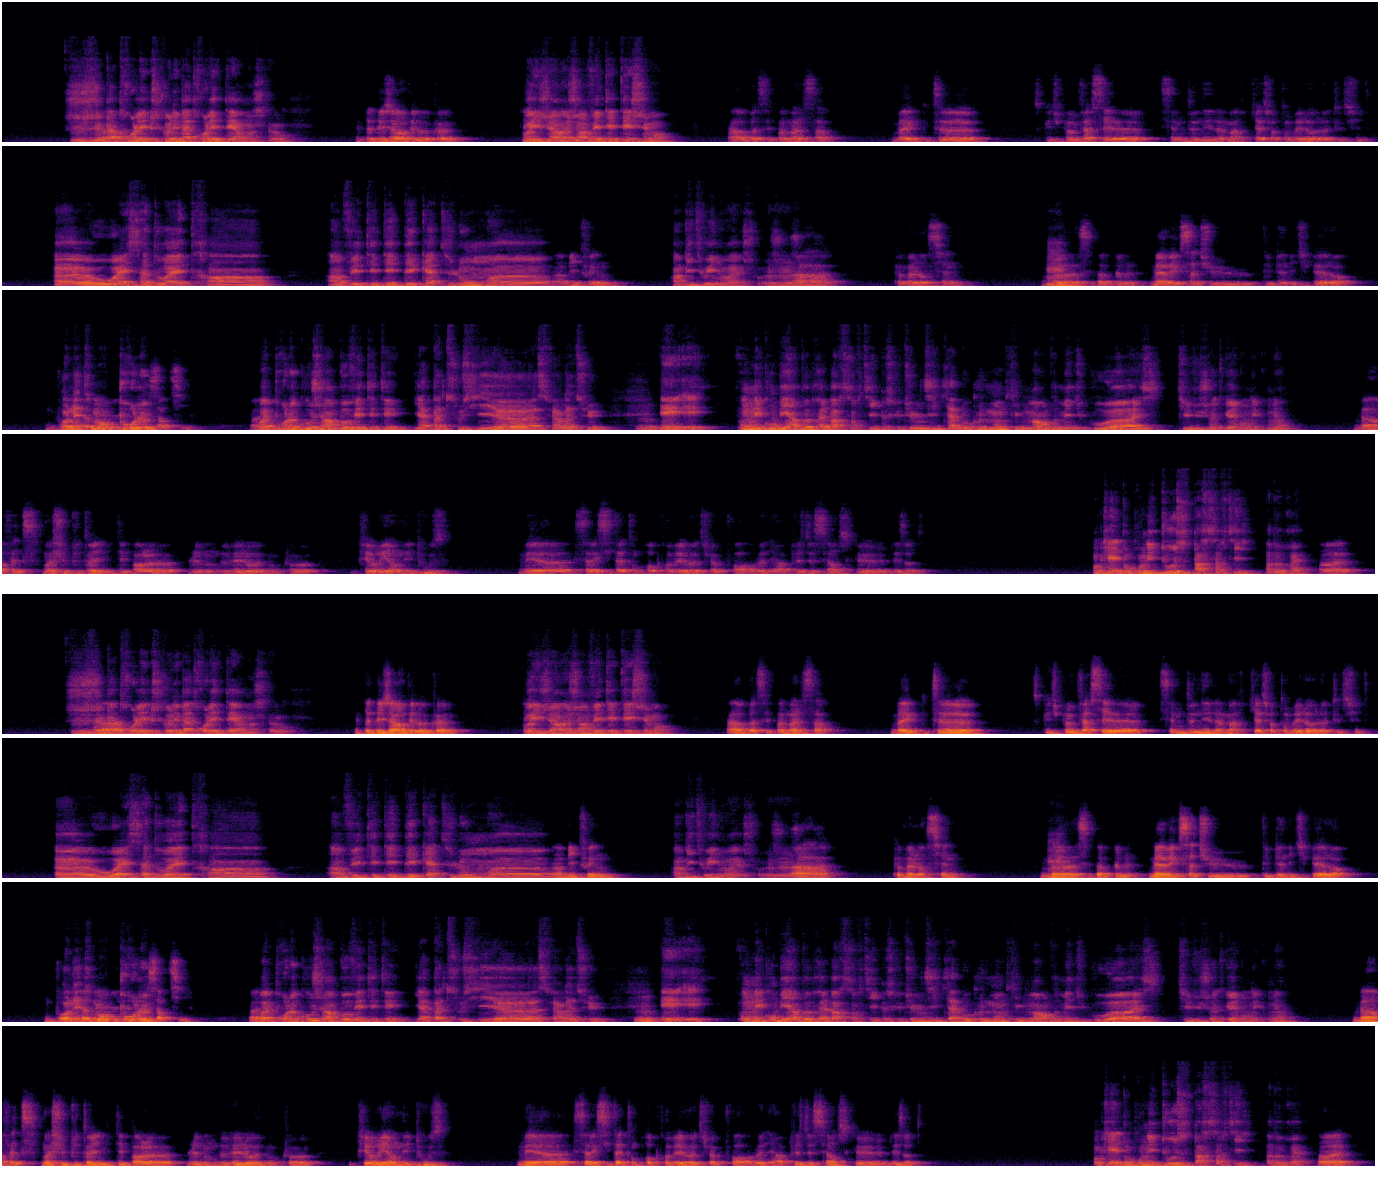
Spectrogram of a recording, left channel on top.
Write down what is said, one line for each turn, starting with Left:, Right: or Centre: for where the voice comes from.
Left: je j'ai
Right: Ah,
Left: pas trop les, je connais pas trop les termes, je t'avoue.
Right: t'as déjà un vélo, quand même.
Left: Oui, j'ai un, j'ai un VTT chez moi.
Right: Ah, bah c'est pas mal, ça. Bah écoute... euh, Ce que tu peux me faire, c'est euh, c'est me donner la marque qu'il y a sur ton vélo, là, tout de suite.
Left: Euh, ouais, ça doit être un, un VTT Décathlon, euh,
Right: Un Between.
Left: un Between, ouais, je, je-
Right: Ah,
Left: je crois.
Right: comme à l'ancienne. Bah,
Left: Hmm.
Right: c'est pas mal. Mais avec ça, tu t'es bien équipé, alors. On pourra
Left: Honnêtement,
Right: faire des,
Left: pour
Right: des belles
Left: le coup,
Right: sorties. Ouais.
Left: ouais, pour le coup, j'ai un beau VTT. Il n'y a pas de souci, euh, à se faire là-dessus.
Right: Mhm.
Left: Et, et on est combien à peu près par sortie? Parce que tu me dis qu'il y a beaucoup de monde qui demande, mais du coup, euh, à l'issue du shotgun, on est combien?
Right: Bah, en fait, moi, je suis plutôt limité par le, le nombre de vélos. Donc, euh, a priori, on est 12. Mais euh, c'est vrai que si tu as ton propre vélo, tu vas pouvoir venir à plus de séances que les autres.
Left: Ok, donc on est 12 par sortie, à peu près.
Right: Ouais,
